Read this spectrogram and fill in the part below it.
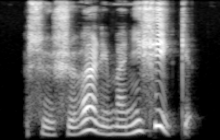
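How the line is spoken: Murmuring. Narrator (French): murmura-t-il

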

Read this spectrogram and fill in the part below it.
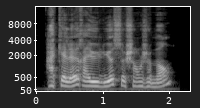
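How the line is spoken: Murmuring in ear. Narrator (French): murmura-t-il enfin à l'oreille de Miss Ophélia

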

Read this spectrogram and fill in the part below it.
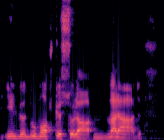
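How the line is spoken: Grumbling. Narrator (French): grommela

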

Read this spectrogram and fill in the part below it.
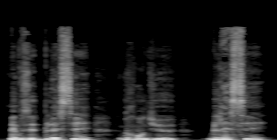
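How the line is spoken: Sobbing alarmed cry. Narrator (French): Elle aperçoit une tache de sang rougir la laine grise de sa chemise de cow-boy, et s'écrie avec un sanglot

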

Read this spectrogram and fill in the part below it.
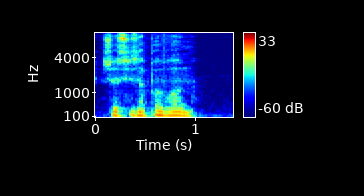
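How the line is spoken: Morose tone. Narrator (French): répondit-il d'un ton morose

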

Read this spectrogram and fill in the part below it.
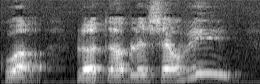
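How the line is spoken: Astonished exclamation. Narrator (French): s'écria-t-il étonné

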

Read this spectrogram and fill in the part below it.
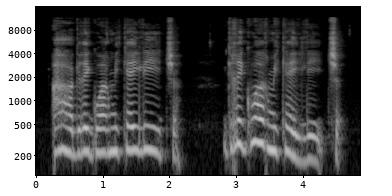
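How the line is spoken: Heavy sigh. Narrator (French): commença-t-il avec un gros soupir

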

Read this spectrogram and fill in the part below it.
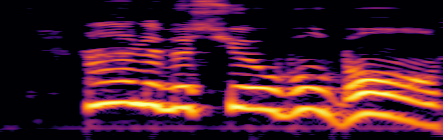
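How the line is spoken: Young boy exclaiming. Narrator (French): s'écria le jeune Toussaint

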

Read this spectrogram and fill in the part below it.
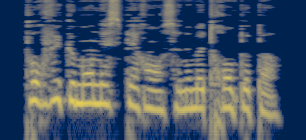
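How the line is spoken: Sighing. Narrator (French): soupirait-elle

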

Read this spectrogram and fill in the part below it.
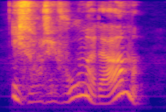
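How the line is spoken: Thunderstruck cry. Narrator (French): s'écria Holzbauer, frappé comme d'un coup de foudre

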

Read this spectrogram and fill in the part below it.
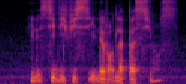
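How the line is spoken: Sad murmur. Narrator (French): murmura la pauvre Mary

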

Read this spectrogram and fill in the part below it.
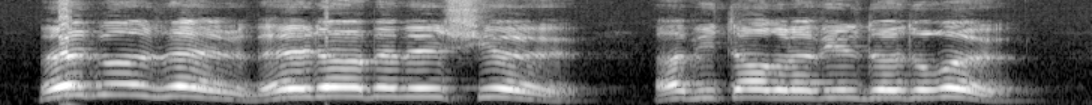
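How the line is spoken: Booming shout. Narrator (French): cria Turpinski d'une voix de stentor

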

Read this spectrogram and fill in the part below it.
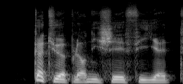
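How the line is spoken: Harsh. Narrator (French): dit-il durement

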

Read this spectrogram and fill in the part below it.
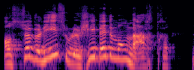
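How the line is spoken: Sneered defiantly. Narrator (French): ricana Saëta en une suprême bravade

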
